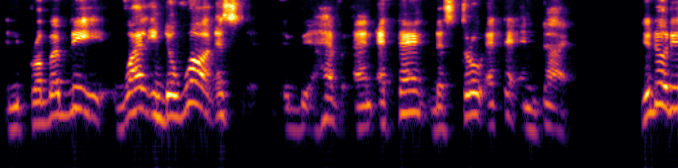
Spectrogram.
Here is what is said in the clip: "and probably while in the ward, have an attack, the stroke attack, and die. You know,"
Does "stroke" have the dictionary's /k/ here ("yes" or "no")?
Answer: no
